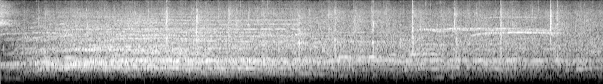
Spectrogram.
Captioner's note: applause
